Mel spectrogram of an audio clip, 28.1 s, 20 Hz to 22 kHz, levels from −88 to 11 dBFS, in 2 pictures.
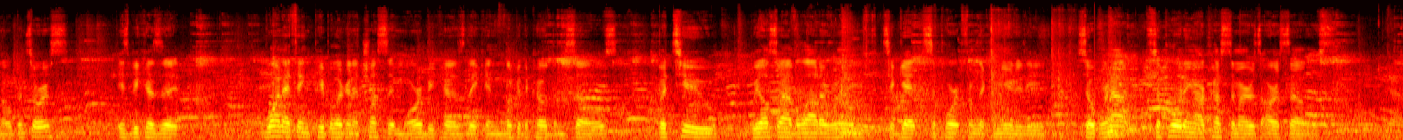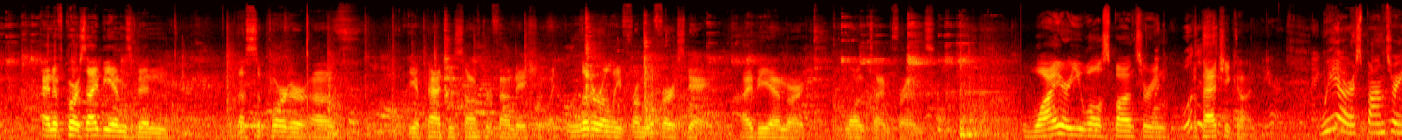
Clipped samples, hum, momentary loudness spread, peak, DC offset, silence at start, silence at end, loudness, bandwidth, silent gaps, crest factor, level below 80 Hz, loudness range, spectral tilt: under 0.1%; none; 13 LU; -4 dBFS; under 0.1%; 0 s; 0 s; -21 LUFS; 18.5 kHz; none; 18 dB; -44 dBFS; 4 LU; -5 dB/octave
